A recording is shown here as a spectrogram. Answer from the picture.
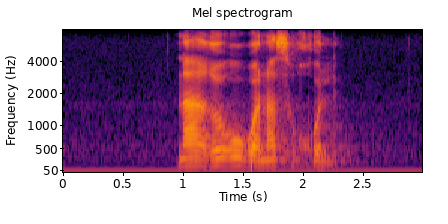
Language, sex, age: Northern Sotho, male, 18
